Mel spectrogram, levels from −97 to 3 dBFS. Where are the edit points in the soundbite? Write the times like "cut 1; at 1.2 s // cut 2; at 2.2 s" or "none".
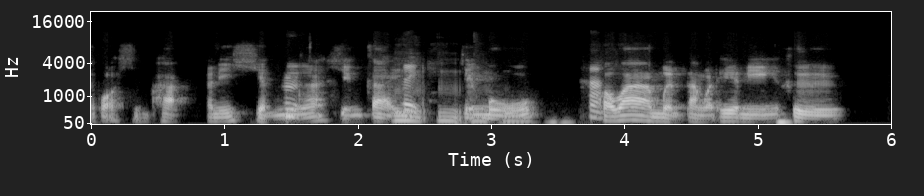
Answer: cut 1; at 3.7 s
